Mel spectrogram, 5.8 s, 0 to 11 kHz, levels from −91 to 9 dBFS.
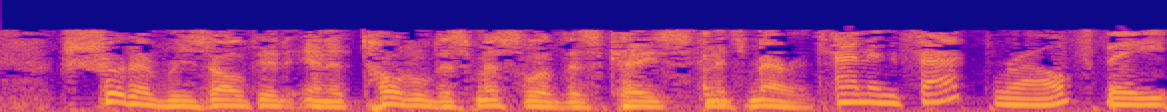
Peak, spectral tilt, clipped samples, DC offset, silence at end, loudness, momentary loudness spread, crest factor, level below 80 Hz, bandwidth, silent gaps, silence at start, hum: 0 dBFS; -12 dB/octave; under 0.1%; 0.7%; 0 s; -14 LUFS; 3 LU; 14 dB; -34 dBFS; 5 kHz; none; 0 s; none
